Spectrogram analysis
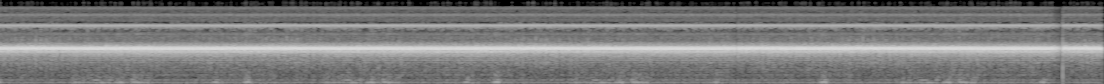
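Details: Continuous mole cricket call played to draw mole crickets in, a level high buzzing tone that never breaks, with faint thuds and clicks in the low background.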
